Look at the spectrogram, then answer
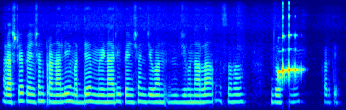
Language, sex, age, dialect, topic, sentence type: Marathi, male, 56-60, Northern Konkan, banking, statement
